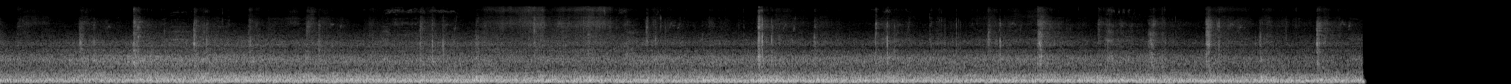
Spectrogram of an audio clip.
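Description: Footsteps clicking about once or twice a second in a concrete pedestrian tunnel, over a steady low rumble. The sound cuts off abruptly just before the end.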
